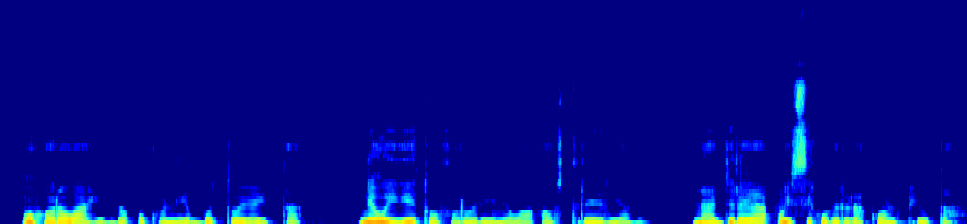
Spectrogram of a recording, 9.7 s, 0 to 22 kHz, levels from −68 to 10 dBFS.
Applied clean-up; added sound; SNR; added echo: neural mask model Resemble Enhance denoiser.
